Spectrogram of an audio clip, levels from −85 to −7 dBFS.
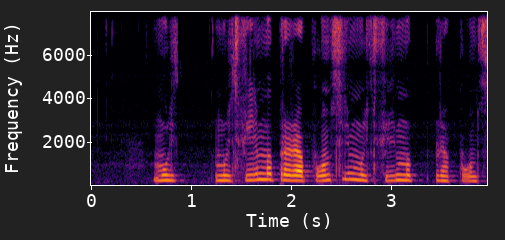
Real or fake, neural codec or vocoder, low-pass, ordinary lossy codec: real; none; none; none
